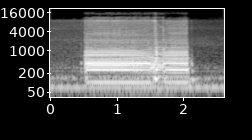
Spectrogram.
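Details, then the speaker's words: 2004 Audi A8L D3 sunroof, on open or close: harsh buzzing motor whirr of about 1.5 s with a brief catch midway. The wind deflector motor has gear teeth meshing wrong and grinding. "So there's this deflector shield up here that moves up and down when the car gets above 5 miles an hour, and then I believe it lowers again after like 40 miles an hou"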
